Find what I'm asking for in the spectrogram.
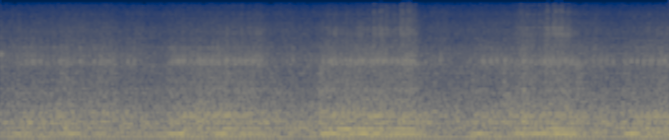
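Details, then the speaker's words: Tumble dryer, engineer already refitted a bearing, still running with a low, continuous rumble and rough uneven hum; the fault persists. "I'm now going to turn it on and you can still hear the problem. Will take a while. can hear a rumbling noise."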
